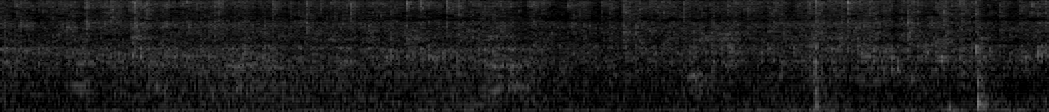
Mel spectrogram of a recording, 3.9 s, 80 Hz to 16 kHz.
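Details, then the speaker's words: Toshiba AW-B1000GT washing machine (code E1, overfilling) after insects were cleared from the pressure switch tube: steady low rush of water filling the tub with light splashes and no buzzing or straining. Fill now works normally. "เทสใส่น้ำน้ำออกปกติเสียบสายแล้วก็สั่งโปรแกรมซักผ้าตอนนี้ทำงานได้ปกติแล้วนะ"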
